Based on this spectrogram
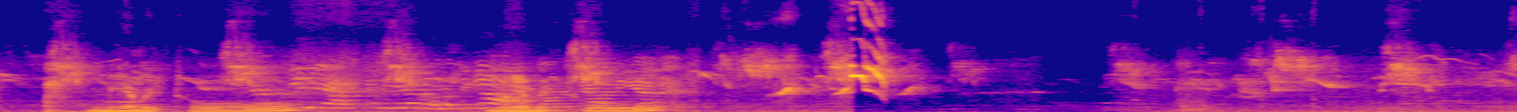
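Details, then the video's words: Parrot talking, giving speech-like phrases with stacked harmonic tones in several short bursts, followed by a sharp high squawk, a brief silence, then softer chattering notes. "Parrot Talking"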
